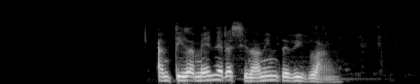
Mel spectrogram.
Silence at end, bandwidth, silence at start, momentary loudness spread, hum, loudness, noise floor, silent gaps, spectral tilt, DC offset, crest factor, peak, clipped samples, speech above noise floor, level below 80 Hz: 0.8 s; 7.2 kHz; 1.6 s; 8 LU; none; -15 LUFS; -60 dBFS; none; -7 dB/octave; under 0.1%; 14 dB; -2 dBFS; under 0.1%; 46 dB; -60 dBFS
